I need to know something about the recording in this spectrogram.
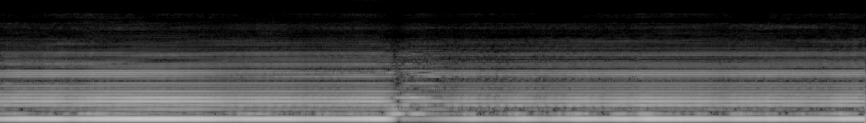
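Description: Cello bowed on one open string: a single low note held through a slow full-length down-bow, then a bow change about halfway through that briefly dips the sound, and a slow full-length up-bow on the same note.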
